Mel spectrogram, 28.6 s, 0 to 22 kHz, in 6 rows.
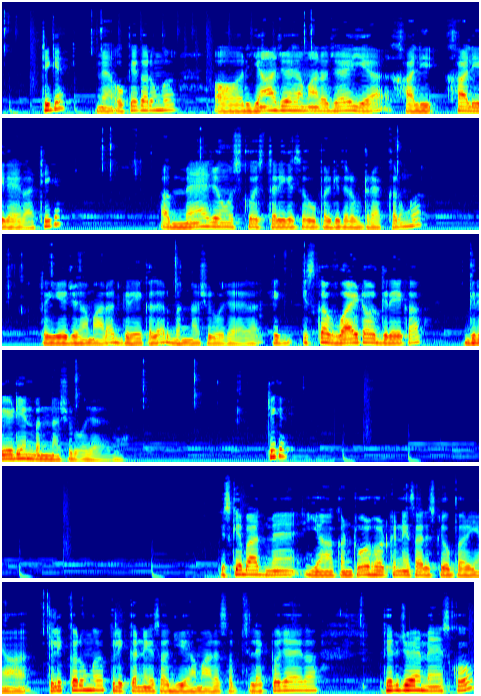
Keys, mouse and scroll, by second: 3.3 click, 6.0-12.5 drag, 7.3-10.3 drag, 10.6-12.4 drag, 12.5 ctrl+z, 13.1-16.0 drag, 16.3-18.1 drag, 24.5 ctrl+click.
